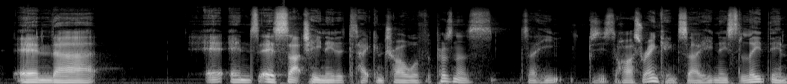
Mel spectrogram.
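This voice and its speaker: In a New Zealand accent, a man talks at a fairly low pitch with fairly even intonation. The recording is very clean, with a silent background. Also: moderate pace. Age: 40s. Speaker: rugby coach. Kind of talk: casual chat. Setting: at the host's house.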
